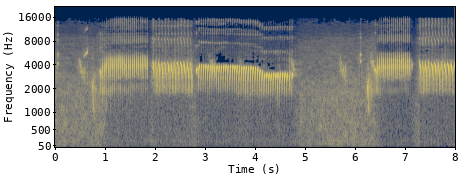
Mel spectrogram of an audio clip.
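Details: Timbrado Español canary, a male born in 2018 and rated 83 points, singing on a sunny day: long loud rapid-fire metallic trills with a smooth whistled roll in the middle, separated by short quiet pauses.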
